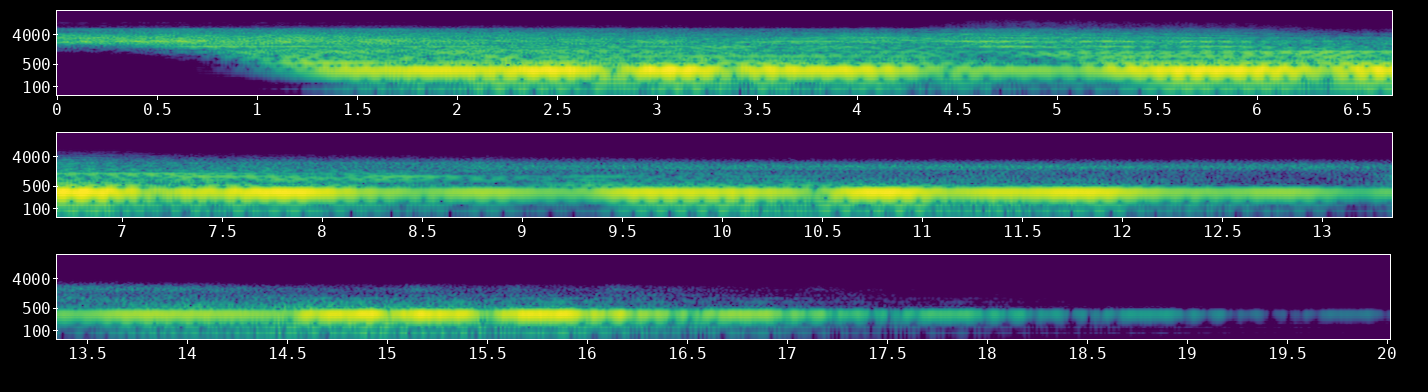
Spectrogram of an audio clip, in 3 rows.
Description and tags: feedback ef 16
A sample I made using my Fender Strat heavily processed using reverb, phase, and filter. A nice sound I think - could have lots of uses, perhaps as an intro or a fill.
electro, feedback, guitar, music, noise, processed, rock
